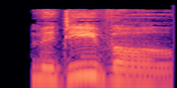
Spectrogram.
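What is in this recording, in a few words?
"medieval", English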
